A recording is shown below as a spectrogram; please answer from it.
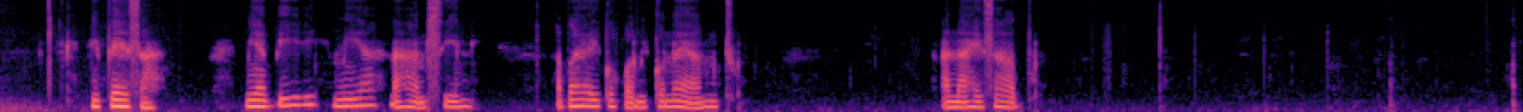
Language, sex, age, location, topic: Swahili, female, 25-35, Nakuru, finance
